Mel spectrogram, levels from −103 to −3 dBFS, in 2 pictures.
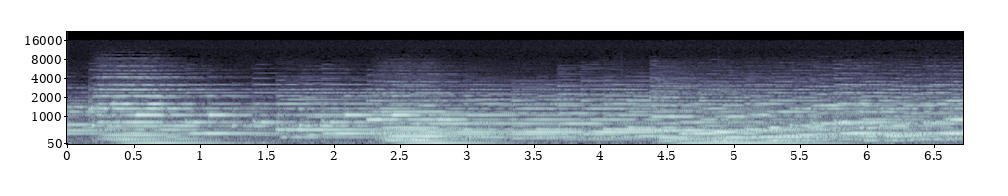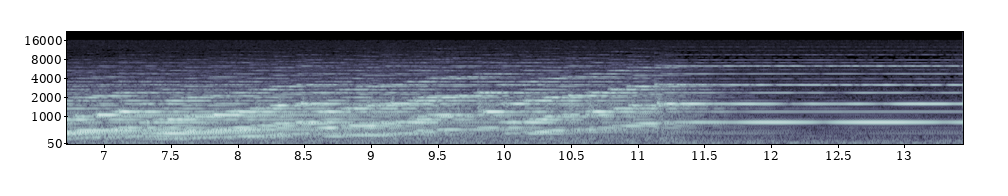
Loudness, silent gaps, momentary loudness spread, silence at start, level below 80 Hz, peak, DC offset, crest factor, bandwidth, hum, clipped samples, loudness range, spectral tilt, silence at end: -22 LUFS; none; 5 LU; 0 s; -36 dBFS; -6 dBFS; under 0.1%; 16 dB; 10 kHz; none; under 0.1%; 1 LU; -4.5 dB/octave; 0 s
